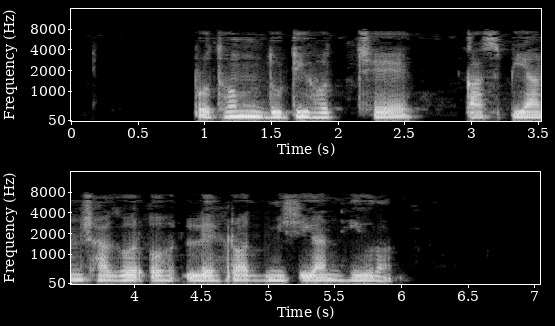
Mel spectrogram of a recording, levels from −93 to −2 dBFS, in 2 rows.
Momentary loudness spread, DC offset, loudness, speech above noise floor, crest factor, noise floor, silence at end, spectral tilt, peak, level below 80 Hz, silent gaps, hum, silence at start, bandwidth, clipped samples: 9 LU; under 0.1%; -17 LUFS; 71 dB; 14 dB; -86 dBFS; 1.1 s; -8 dB/octave; -2 dBFS; -52 dBFS; none; none; 0.95 s; 7.8 kHz; under 0.1%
